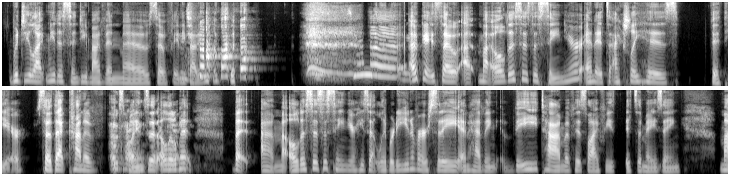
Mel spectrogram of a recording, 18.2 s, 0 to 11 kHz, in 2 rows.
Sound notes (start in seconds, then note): 2.2 laugh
